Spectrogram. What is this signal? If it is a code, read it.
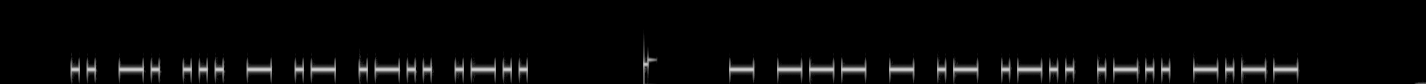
Morse code, heard as a keyed tone, about 15 wpm, 700 Hz. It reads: INSTALL TOTALLY
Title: Sentences from Top 1600 Words - New Word Drill - 15wpm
